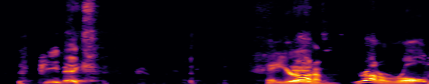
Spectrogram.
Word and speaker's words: Penix: Yeah, the quarterbacks, it's Williams, it's Penix. Penix? Penix. Hey, you're on a roll today. No, it's always Penix to me. That's how you pronounce it.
